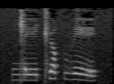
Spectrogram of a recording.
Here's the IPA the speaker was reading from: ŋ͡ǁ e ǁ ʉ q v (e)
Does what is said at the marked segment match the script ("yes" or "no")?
yes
